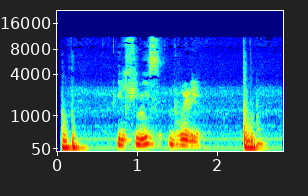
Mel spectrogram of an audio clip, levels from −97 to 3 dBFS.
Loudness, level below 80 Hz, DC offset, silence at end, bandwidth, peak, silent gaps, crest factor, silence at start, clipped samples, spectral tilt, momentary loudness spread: -17 LUFS; -20 dBFS; under 0.1%; 0.2 s; 11.5 kHz; -2 dBFS; none; 14 dB; 0.05 s; under 0.1%; -7.5 dB/octave; 7 LU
